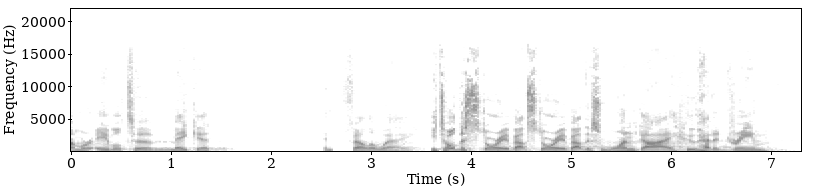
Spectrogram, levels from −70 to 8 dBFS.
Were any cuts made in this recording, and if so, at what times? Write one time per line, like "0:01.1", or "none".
0:02.6
0:03.5
0:04.5
0:05.6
